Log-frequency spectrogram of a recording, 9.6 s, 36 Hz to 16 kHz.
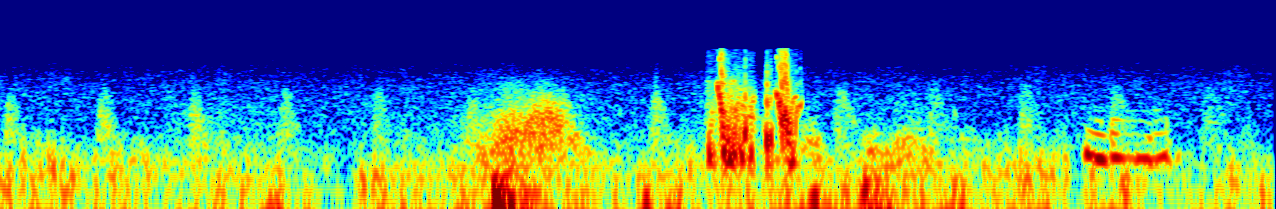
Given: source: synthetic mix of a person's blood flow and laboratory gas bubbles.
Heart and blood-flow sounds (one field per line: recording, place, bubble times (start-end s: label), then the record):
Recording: Doppler ultrasound of blood flow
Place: subclavian vein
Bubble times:
5.31-5.70 s: bubbles
5.75-6.04 s: bubbles
From the record:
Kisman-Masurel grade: 213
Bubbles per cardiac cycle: several, 3 to 8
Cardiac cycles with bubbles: 1 to 10%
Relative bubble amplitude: loud (0.450 to 0.775)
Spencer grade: 1 (occasional bubble signal discernible with the cardiac motion signal, with majority of cardiac periods free of bubbles)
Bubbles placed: anywhere in the cardiac cycle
